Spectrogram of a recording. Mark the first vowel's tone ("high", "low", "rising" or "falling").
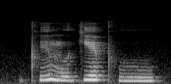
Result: rising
